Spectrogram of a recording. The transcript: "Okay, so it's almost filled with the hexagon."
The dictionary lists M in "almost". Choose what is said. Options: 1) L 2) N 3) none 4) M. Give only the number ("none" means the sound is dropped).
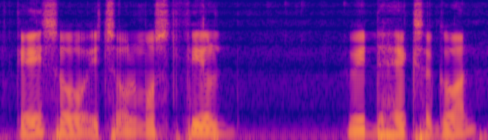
4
